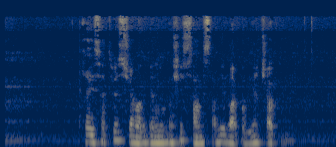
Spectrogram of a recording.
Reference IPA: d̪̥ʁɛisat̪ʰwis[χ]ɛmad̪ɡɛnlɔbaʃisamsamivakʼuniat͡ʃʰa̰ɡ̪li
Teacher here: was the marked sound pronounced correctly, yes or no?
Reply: no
